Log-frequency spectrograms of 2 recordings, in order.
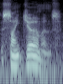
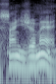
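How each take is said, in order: First: The name ends like English Germans, with a final s. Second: The name ends like French Germain, without a final s. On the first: The speaker calls it right. "no, apparently it is Saint Germans" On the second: The speaker calls it wrong. "it sounds like it should be something like, yeah, Saint Germain, you know, as in Paris Saint Germain"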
